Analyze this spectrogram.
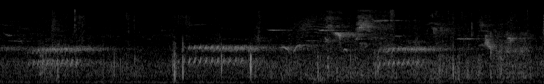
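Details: Frogs give three buzzy, pulsed trills of about a second each with short gaps between, on 14 June 2025. Scattered higher bird chirps and calls sound in the background, including swamp sparrow, song sparrow, catbird, robin and wood thrush.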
